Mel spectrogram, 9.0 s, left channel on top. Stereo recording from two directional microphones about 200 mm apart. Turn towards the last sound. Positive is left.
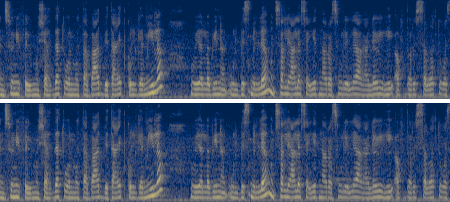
turn(degrees=-5)  # may be behind; listen again after turning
